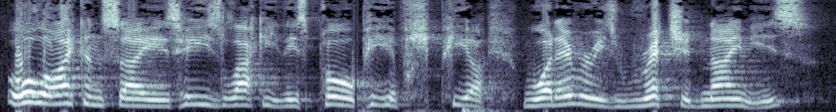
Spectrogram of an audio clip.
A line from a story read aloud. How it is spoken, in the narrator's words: overcome by a sense of bitter injustice, Cronin exclaimed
